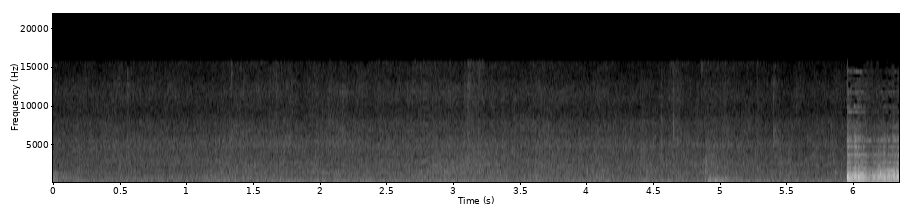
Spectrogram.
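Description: Faint, steady sizzling of a frying pan of minced meat, onion and peppers cooking on the hob.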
